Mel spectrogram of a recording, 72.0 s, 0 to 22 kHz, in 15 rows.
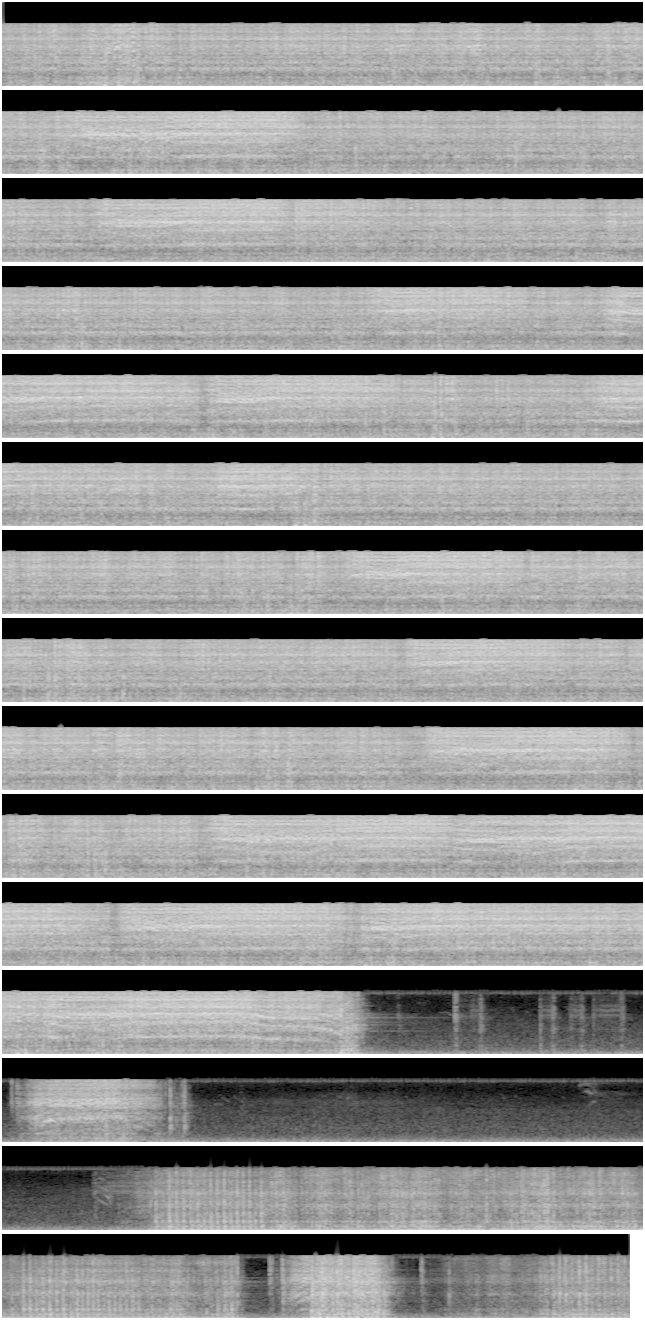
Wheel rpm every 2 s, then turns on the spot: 230, 230, 220, 220, 230, 220, 230, 230, 230, 230, 230, 230, 230, 230, 240, 230, 230, 230, 230, 230, 230, 230, 220, 220, 220, 230, 230, 150, 10, 40, 0, 10, 30, 30, 40, 30.
58-60 62-68 70-72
